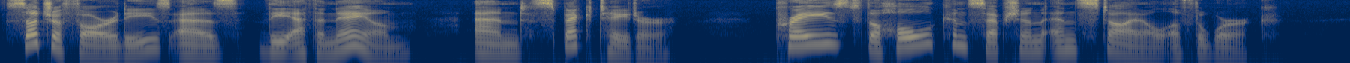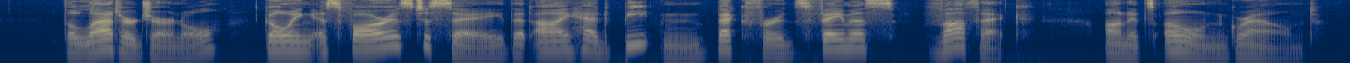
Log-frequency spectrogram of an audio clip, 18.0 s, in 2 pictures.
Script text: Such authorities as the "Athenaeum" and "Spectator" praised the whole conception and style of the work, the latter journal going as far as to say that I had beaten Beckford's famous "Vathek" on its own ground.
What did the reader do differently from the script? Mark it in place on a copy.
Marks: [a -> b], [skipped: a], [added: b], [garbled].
Such authorities as the "Athenaeum" and "Spectator" praised the whole conception and style of the work, the latter journal going as far as to say that I had beaten Beckford's famous "Vathek" on its own ground.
